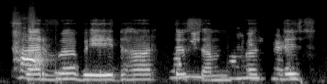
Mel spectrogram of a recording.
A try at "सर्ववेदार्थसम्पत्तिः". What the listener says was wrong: Vedartha tha is Mahaprana andi.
